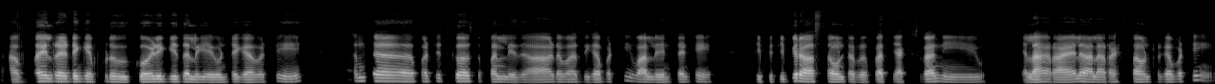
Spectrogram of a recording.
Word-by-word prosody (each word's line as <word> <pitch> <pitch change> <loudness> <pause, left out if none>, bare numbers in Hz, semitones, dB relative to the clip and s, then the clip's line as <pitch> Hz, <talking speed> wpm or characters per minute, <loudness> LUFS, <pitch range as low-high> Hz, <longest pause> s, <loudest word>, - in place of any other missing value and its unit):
అబ్బాయిలు 140 +7 +2
రైటింగ్ 130 -1 +4
ఎప్పుడు 125 +1 -3 0.2
కోడి 125 +1 +5
గీతలు 125 -1 +2
గే - - -1
ఉంటాయి 115 0 -4
కాబట్టి, 115 +4 -4 0.7
అంత 165 +1 -7 0.5
పట్టించుకోవాల్సిన 140 0 -1
పని 125 0 0
లేదు. 115 0 -5 0.2
ఆడవారిది 120 0 -3
కాబట్టి, 125 +9 -8
వాళ్ళు 115 -2 +1
ఏంటంటే 115 +2 -6 0.5
తిప్పి, - - -10
తిప్పి 130 +5 +1
రాస్తుంటారు. 120 -3 +2
ప్రతి 110 - -1
అక్షరాన్ని 125 +2 -1 0.7
ఎలా 115 0 +6 0.2
రాయాలో, 115 +4 +4
అలా 120 0 +1
రాస్తా 125 +1 -4
ఉంటారు 115 -1 -12
కాబట్టి, 130 - -6
125 Hz, 135 wpm, -25 LUFS, 115-130 Hz, 0.7 s, ఎలా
